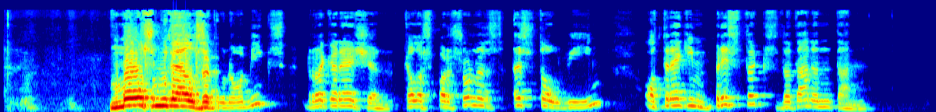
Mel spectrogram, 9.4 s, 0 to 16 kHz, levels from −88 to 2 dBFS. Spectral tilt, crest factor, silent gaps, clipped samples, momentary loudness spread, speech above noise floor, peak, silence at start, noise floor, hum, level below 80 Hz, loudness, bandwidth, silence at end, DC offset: -5.5 dB/octave; 16 dB; none; under 0.1%; 20 LU; 63 dB; 0 dBFS; 1.1 s; -77 dBFS; none; -52 dBFS; -14 LUFS; 11.5 kHz; 0.7 s; under 0.1%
